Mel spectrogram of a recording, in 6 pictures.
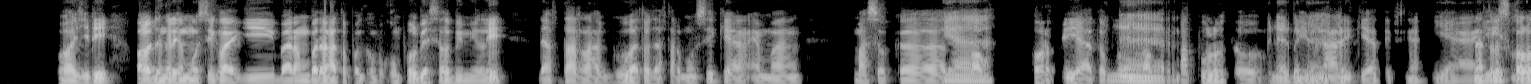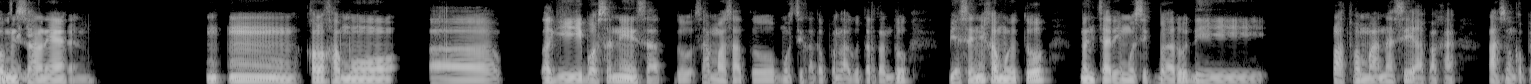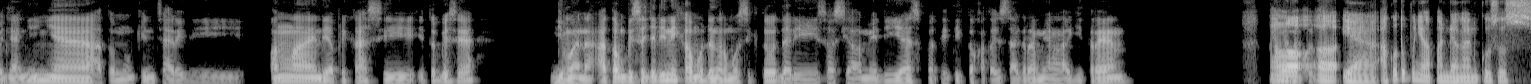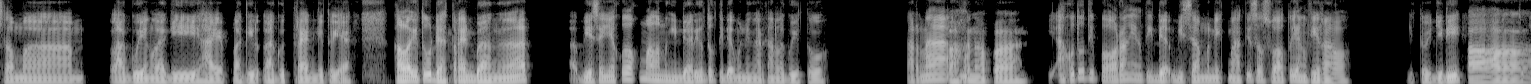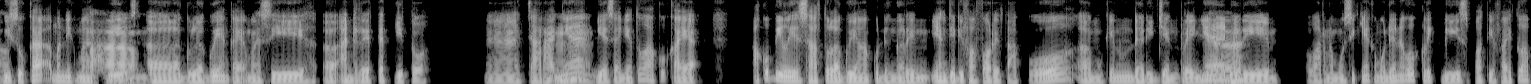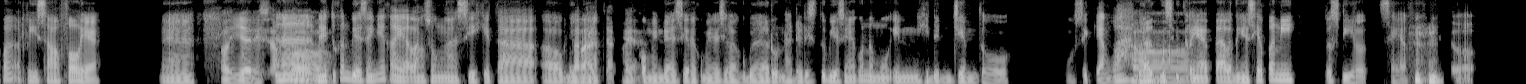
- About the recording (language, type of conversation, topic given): Indonesian, podcast, Bagaimana musik memengaruhi suasana hatimu sehari-hari?
- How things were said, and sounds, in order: in English: "top forty"; "ih" said as "bih"; in English: "hype"; in English: "underrated"; in English: "reshuffle"; in English: "reshuffle"; in English: "hidden gem"; in English: "deal, save"; chuckle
